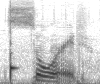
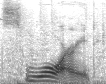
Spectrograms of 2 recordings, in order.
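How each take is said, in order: First: The W sound is left out after the S. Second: The W sound is pronounced after the S. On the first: The speaker calls it right. "it's like you remove the W in it" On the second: The speaker calls it wrong. "it's not sword"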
